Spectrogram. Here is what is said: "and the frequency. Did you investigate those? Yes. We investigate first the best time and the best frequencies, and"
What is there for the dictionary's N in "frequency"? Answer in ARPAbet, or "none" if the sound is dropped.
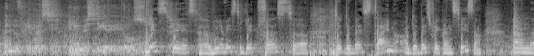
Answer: none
